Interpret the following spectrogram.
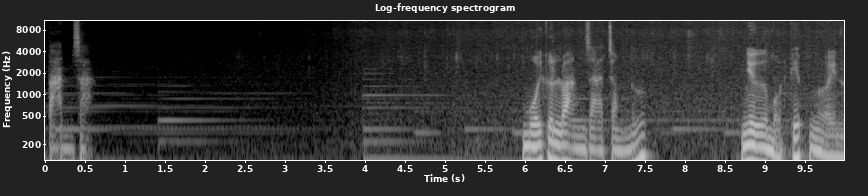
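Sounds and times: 
speech: 0.4s - 0.7s, 6.0s - 7.6s, 8.7s - 9.9s
heavy rain pouring onto piles of salt: 3.6s - 9.9s.

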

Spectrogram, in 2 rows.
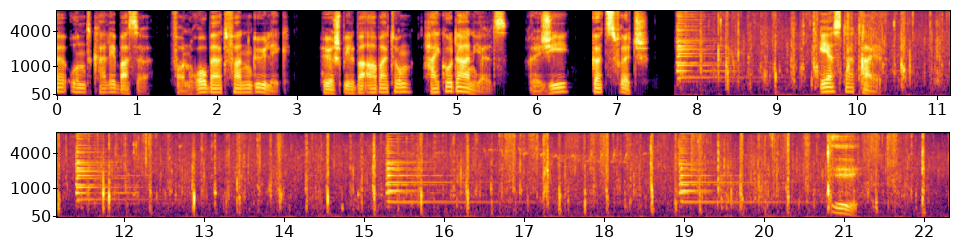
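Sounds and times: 
speech: 0.0s - 7.4s, 9.5s - 10.4s, 20.9s - 21.2s
horse hooves clip-clopping: 7.8s - 22.3s.

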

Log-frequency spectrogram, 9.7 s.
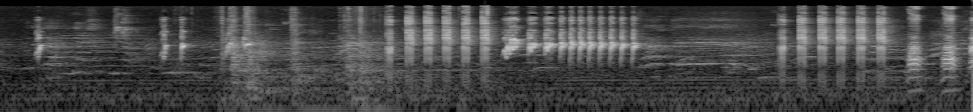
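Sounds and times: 
Javan myna singing with clicks and chattering notes: 1.6s - 6.4s, 7.7s - 9.6s.

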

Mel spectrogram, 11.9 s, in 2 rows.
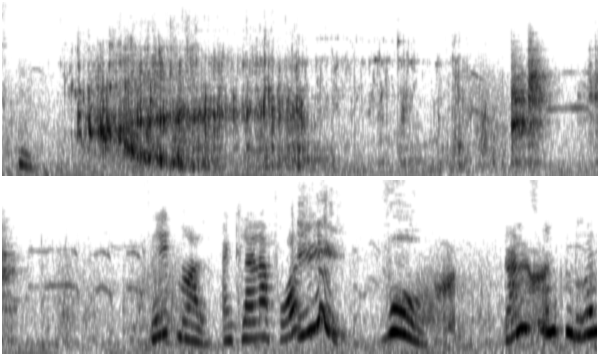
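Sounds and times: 
speech: 0.2s - 0.5s, 7.9s - 11.9s
drinking water pouring into a container: 0.6s - 4.4s.

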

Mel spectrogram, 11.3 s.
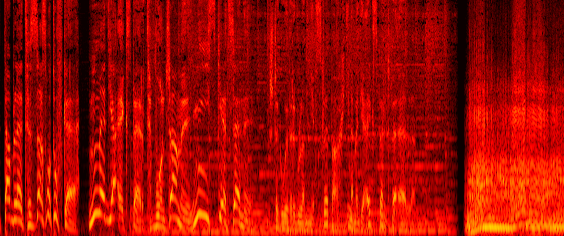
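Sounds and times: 
speech: 0.1s - 8.5s
280-horsepower rally car engine revving: 9.3s - 11.2s.

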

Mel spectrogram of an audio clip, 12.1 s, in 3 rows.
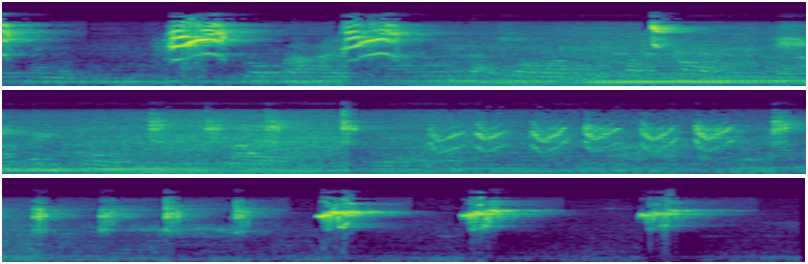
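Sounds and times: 
oriental magpie-robin singing: 0.0s - 2.3s, 3.2s - 4.2s, 4.8s - 11.8s.

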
